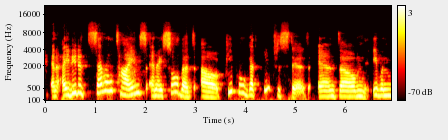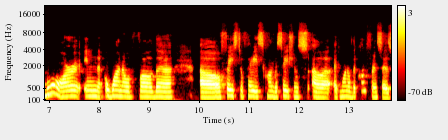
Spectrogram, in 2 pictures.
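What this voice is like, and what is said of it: Russian accent. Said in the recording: “probably you can tell by my accent that I am from Russia and I am from Siberia”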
